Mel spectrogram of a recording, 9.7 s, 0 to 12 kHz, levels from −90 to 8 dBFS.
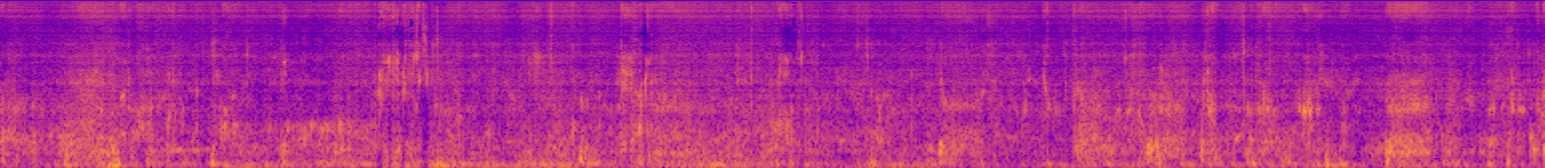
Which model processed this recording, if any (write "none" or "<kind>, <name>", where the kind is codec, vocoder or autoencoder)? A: codec, HILCodec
